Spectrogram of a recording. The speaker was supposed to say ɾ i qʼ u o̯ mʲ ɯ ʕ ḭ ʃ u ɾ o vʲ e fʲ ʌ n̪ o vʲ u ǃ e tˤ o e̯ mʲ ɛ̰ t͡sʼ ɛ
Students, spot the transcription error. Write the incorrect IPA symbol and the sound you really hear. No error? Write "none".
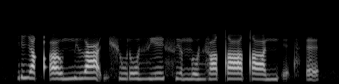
ǃ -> tˤ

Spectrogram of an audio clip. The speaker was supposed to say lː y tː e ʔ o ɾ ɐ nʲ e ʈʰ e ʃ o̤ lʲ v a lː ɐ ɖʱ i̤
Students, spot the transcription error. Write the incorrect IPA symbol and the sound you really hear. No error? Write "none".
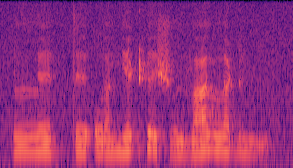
y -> e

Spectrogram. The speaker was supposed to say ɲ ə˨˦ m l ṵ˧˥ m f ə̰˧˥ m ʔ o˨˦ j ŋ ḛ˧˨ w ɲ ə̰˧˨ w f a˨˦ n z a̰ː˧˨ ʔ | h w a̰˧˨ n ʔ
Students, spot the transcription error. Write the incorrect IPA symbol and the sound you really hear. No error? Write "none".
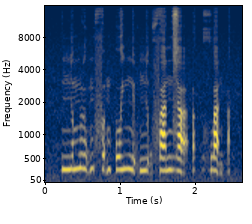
none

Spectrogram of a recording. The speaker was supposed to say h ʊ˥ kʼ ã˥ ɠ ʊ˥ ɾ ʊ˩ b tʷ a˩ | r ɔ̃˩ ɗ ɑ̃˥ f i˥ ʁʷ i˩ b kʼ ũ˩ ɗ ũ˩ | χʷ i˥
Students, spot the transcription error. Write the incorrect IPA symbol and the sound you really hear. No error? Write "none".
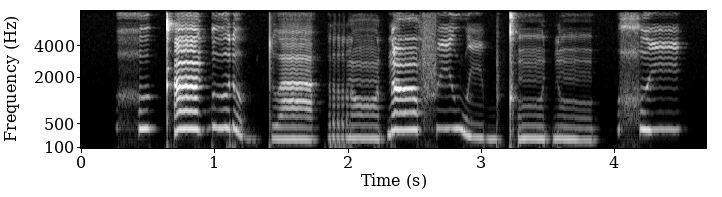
ʁʷ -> w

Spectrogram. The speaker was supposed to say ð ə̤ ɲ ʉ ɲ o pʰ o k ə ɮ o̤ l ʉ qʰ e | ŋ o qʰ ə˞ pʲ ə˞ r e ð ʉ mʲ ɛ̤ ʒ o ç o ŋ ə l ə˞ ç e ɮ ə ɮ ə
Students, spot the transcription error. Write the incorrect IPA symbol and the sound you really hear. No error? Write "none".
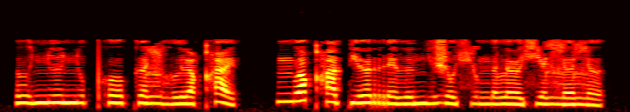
ɛ̤ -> ə̤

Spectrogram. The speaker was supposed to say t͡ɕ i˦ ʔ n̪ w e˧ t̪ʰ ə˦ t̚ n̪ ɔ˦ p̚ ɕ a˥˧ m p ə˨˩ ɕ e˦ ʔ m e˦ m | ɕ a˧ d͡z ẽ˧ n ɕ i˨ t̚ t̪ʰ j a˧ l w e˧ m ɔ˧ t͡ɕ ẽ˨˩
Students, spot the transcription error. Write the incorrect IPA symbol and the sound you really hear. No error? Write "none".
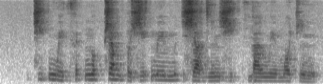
none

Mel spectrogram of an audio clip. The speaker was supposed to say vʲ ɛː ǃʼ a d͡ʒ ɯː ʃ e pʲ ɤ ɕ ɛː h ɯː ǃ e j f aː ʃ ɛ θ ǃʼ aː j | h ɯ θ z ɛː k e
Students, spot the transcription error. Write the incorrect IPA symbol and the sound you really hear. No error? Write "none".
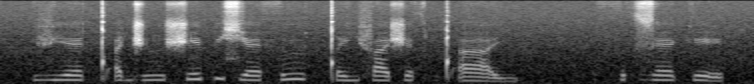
none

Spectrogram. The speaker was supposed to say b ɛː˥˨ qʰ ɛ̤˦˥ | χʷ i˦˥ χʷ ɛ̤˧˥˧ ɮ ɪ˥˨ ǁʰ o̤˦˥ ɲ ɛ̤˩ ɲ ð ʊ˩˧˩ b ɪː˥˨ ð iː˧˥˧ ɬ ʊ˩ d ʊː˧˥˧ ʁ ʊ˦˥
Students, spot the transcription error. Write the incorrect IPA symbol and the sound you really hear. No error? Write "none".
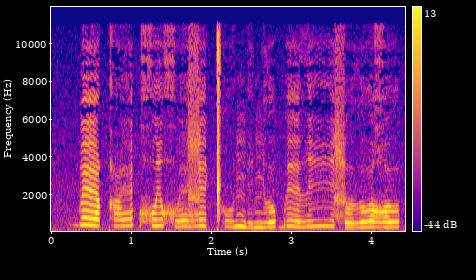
d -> ð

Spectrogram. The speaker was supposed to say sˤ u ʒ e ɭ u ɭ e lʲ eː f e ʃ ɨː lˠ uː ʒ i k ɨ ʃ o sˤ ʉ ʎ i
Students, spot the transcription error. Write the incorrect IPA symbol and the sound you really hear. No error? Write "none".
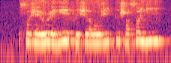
none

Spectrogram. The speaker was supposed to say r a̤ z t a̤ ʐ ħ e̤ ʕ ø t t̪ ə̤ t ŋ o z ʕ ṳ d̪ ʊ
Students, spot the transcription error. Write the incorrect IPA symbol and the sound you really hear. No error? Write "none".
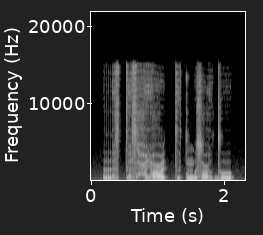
ʐ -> z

